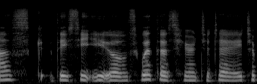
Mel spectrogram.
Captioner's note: speaking French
